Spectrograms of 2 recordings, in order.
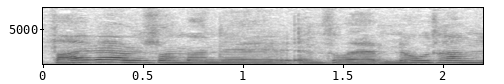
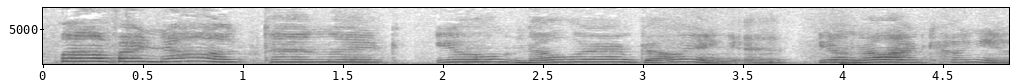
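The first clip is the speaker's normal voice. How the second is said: higher, prissy parent excuse; mock mom voice; 6 semitones higher than usual. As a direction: imitate mom justifying herself, pitched up. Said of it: "She's like".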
